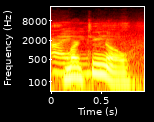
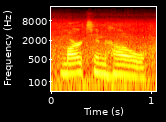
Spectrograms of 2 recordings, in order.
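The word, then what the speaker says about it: Martinho: Martino. This is the last of Martino. And it always comes from the mountains. It's funny because it's spelled like Martin Ho.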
